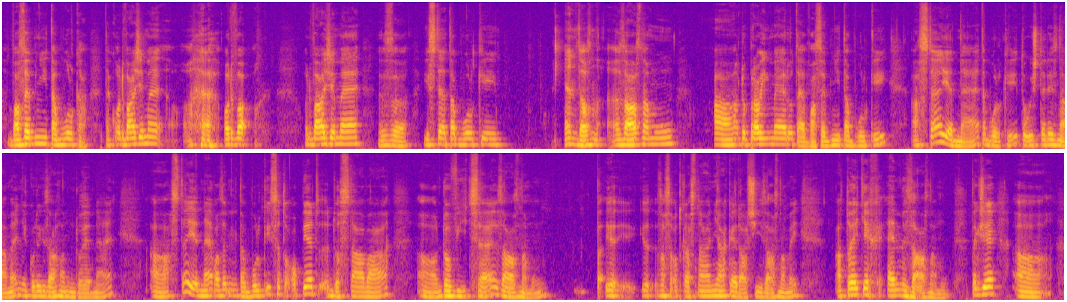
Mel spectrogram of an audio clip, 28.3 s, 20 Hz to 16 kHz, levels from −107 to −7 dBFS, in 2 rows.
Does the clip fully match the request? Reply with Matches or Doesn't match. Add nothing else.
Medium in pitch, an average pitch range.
Doesn't match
